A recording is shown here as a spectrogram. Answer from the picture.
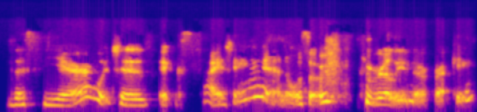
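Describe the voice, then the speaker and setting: A woman speaks with a New Zealand accent. Her pace is very slow. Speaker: junior doctor, paediatric trainee. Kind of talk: casual interview chat.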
